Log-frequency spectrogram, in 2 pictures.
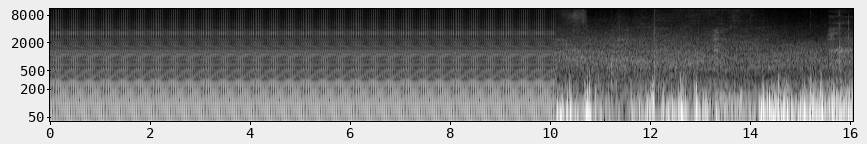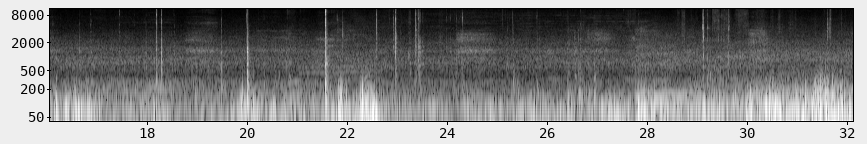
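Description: A steady, unchanging hum for about the first ten seconds, which then cuts off abruptly. After it come irregular sharp plastic clicks, knocks and low rumbling as a car's interior door panel, its trim pieces and its wiring connectors are handled and fitted back together.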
